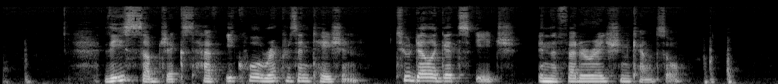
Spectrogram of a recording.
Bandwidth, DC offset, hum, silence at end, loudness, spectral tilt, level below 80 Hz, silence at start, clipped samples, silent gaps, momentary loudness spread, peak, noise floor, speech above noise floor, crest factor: 16.5 kHz; under 0.1%; none; 0.45 s; -20 LUFS; -5.5 dB/octave; -50 dBFS; 0.05 s; under 0.1%; none; 17 LU; -2 dBFS; -47 dBFS; 28 dB; 18 dB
